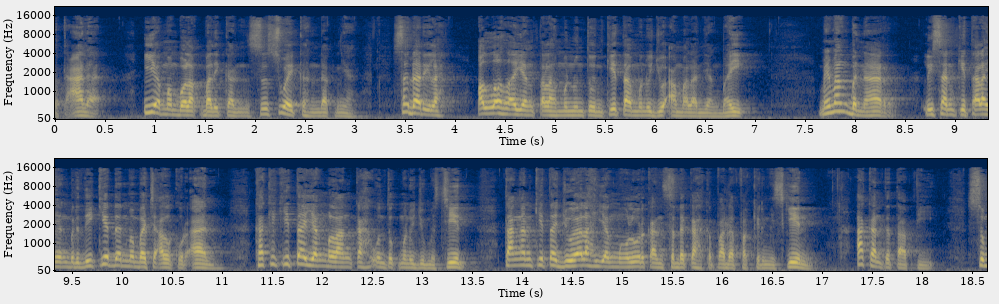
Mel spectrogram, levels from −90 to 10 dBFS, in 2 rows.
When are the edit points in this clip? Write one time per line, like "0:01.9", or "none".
0:03.2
